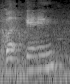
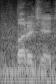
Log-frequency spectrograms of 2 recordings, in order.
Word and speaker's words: Buttigieg: Butt gang? Butt gang? – Yeah. – What's that? – Gang of butts. – How do you pronounce this? – Buttigieg.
